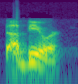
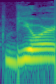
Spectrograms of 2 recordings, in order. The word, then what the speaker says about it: Buer: And if anybody is interested, I'm speaking with Colonel Eric Beyer. Did I say it right, Colonel? – Buer. – I don't know why I can't get it right, David. I'm so sorry. David's going to have to write everything out phonetically for me. Colonel Eric Buer,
